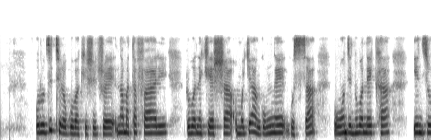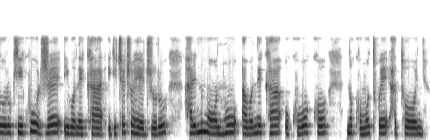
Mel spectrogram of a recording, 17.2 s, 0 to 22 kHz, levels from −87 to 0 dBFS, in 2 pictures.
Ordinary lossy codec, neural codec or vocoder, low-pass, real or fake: Opus, 24 kbps; none; 7.2 kHz; real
